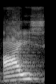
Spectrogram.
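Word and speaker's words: ice: शुरू में आई आता है, जैसे कि देखिए यहाँ पे आइस है तो आइस में जो शुरू में आई आया है इसको हम आई प्रोनाउंस करते हैं, ये होता है आइस मीन्स होता है बर्फ।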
